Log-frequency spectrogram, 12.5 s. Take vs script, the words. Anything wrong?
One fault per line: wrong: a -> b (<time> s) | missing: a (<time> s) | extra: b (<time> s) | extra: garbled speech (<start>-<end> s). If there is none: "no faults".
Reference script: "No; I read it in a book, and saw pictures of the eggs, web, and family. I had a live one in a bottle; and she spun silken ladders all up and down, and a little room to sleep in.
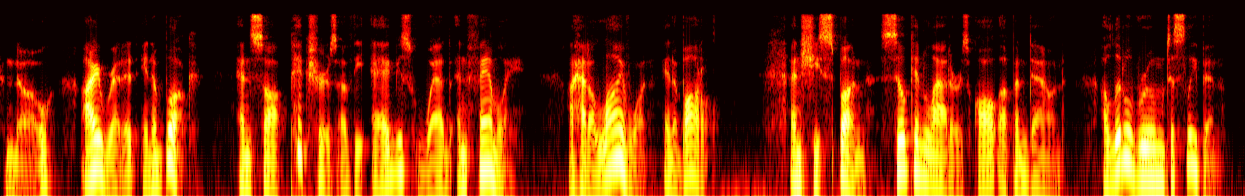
missing: and (10.6 s)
